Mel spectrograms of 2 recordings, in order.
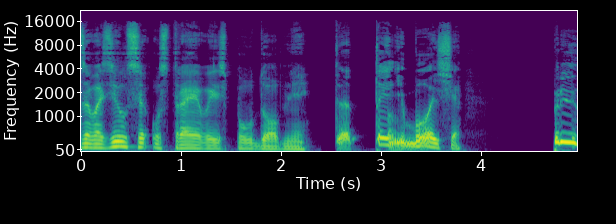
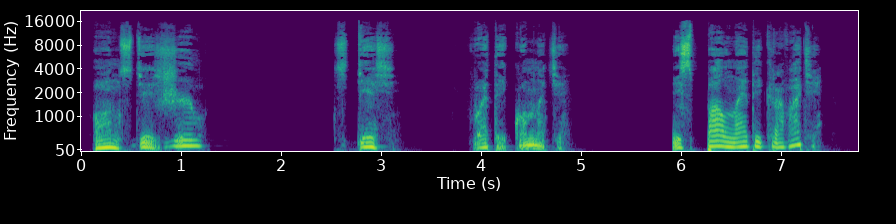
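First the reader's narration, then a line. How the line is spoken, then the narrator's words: Whisper through numb lips. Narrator (Russian): Прошептал Эггерт непослушными губами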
